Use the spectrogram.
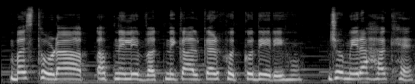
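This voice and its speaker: A woman's voice: on the high side, steady tone, normal speed, faint music behind, close to an everyday voice. A woman voicing a young, supportive and assertive daughter-in-law in a cartoon family drama, earnest and firm.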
